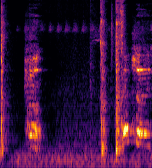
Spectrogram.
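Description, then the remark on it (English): Stella the dog scratches at a door in several short, raspy bursts, fairly loud, with brief pauses between the clawing strokes and a faint high tone in the background. “Then Stella scratches at the door.”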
